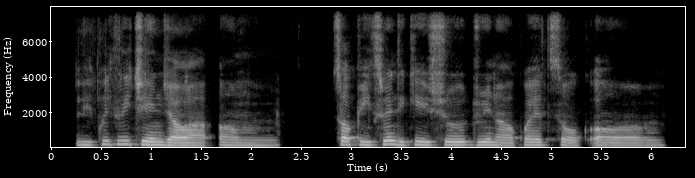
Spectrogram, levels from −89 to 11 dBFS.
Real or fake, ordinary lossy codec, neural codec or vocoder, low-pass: fake; none; codec, 16 kHz, 16 kbps, FreqCodec, smaller model; none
